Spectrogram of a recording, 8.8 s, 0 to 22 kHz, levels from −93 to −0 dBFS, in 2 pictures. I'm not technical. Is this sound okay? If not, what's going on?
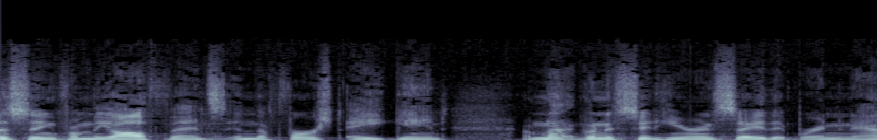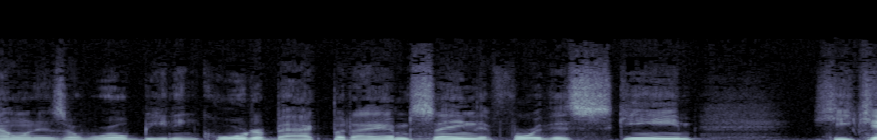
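No. There is a DC step at 0.36 s, just before "the offense in the", and another at 3.45 s, between "not going to sit" and "and say that". At each point the resting level the recording sits on suddenly shifts, as if the baseline were bumped. You hear that jump as a brief low thump or click, while the speech carries on unaffected. Each shift then fades away gradually instead of snapping back.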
